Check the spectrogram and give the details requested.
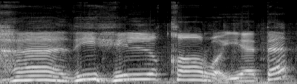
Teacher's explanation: قاف کو پر پڑھیں گے اور را کو بھی پر پڑھیں گے. جب را کے اوپر زبر یا پیش آتی ہے عموماً ہم را کو تب پر پڑھتے ہیں لیکن اگر را ساکن ہو جائے تو پچھلے حرف کی زبر یا پیش اس کو پر بنا دیتی ہے.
